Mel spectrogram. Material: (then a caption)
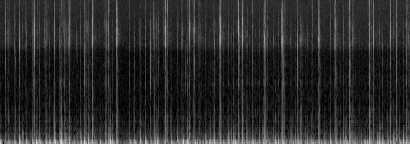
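Vinyl. Fingertips and nails rapidly tap and scratch on the cover of a closed blue vinyl-covered ring binder held close to the mic. The result is a dense, steady patter of soft, low thumps with sharp, crisp ticks on top, each dying away almost instantly.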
